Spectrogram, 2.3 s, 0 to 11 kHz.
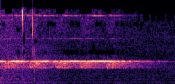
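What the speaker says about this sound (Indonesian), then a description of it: "alarm mobil Porsche 911 GT3 berbunyi setelah ditabrak pengemudi NPV warna hitam" Car alarm of a Porsche 911 GT3 sounding after being hit by a black car at an imported luxury car dealer, a steady high-pitched electronic tone held continuously, fairly faint and slightly distant.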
